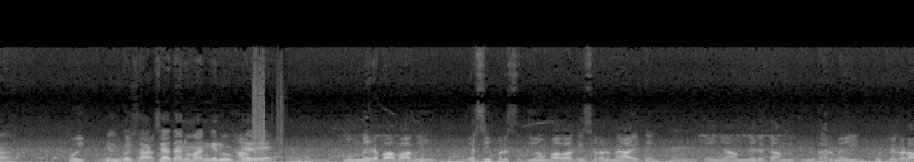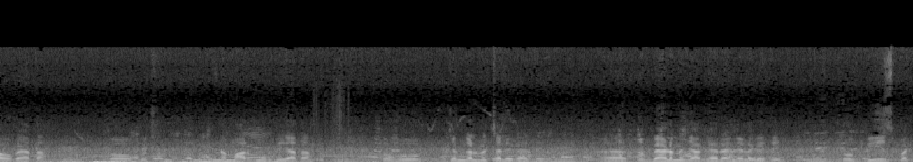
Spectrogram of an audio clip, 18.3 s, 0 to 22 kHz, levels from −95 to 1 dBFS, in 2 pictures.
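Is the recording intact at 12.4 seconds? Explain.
No, 12.4 s falls inside a burst of loose connector crackle from 12.28 to 12.64 s. A worn contact keeps making and breaking, so the signal is chopped into irregular scratchy crackle.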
